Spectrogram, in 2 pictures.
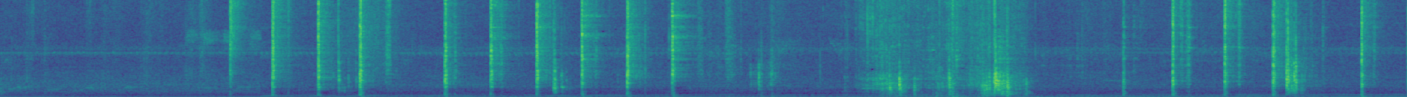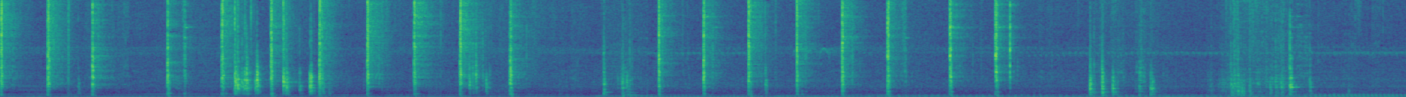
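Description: A knife blade chopping into an upright bamboo tube on a wooden stump, splitting it: a steady run of sharp knocks about one or two a second, with a few louder flurries of quick strikes about a third of the way in, around the middle and near the end.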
